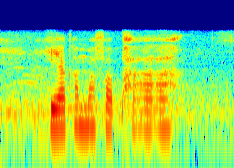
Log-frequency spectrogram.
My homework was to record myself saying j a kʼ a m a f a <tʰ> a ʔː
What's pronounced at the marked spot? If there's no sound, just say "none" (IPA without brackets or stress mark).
pʰ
